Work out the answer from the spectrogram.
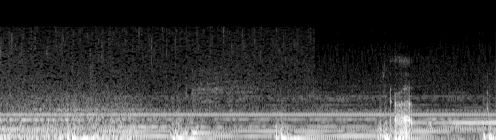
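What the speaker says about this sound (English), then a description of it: "It's raining? Is it always raining?" Steady rain in the video game Disco Elysium patters continuously over a low, sustained musical hum, with a few soft thuds and brief rustles along the way.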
